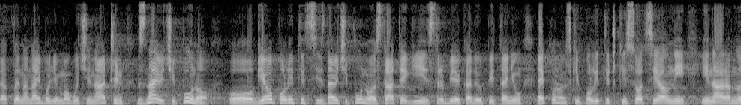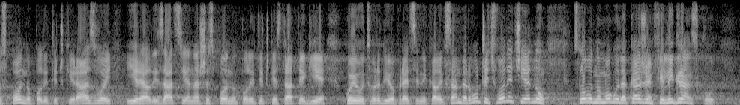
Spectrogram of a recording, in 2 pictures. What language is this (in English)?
Serbian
